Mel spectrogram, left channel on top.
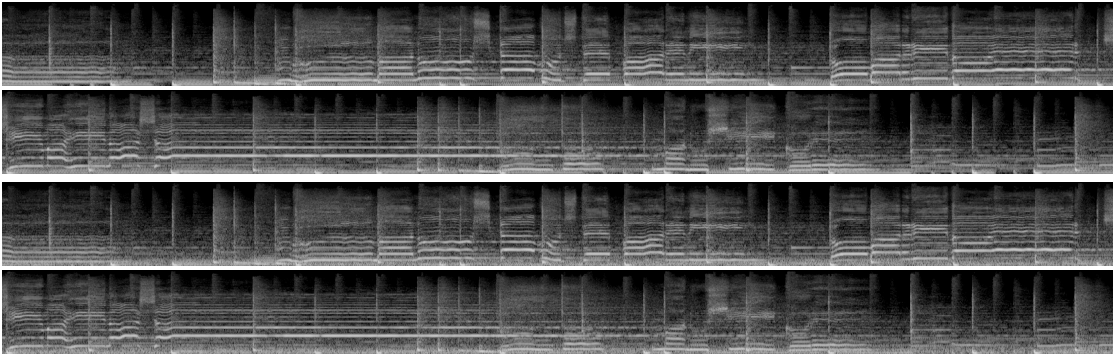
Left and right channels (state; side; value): noise; right; rumble, 12 dB below the sound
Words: ভুল মানুষটা বুঝতে পারেনি তোমার হৃদয়ের সীমাহীন আশা। ভুল তো মানুষই করে,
